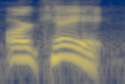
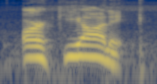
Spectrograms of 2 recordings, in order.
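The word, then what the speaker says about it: Archeonic: to subscribe first to archaic wait Arch archonic archonic that's right let me spell that for you guys if I can a r c h e o n i c that's it and it's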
